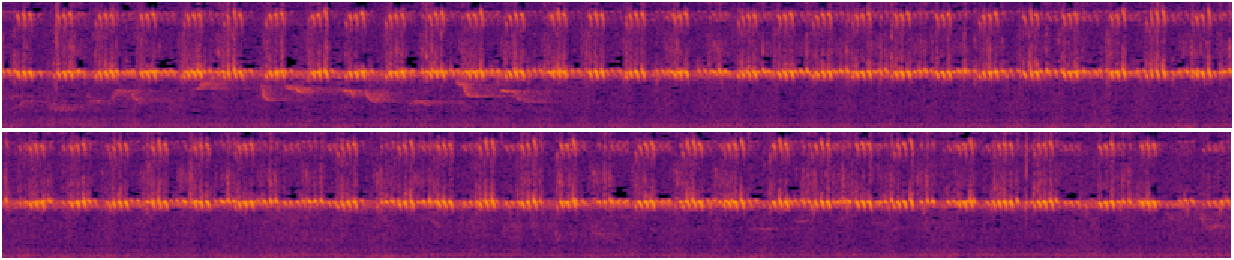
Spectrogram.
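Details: A chorus of grasshoppers in a blooming prairie meadow rings as a sustained, thin, metallic whine with rapid pulses, and brief descending chirps sound faintly during the first few seconds.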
